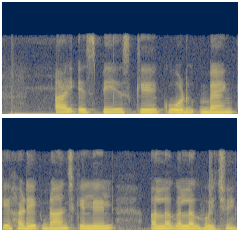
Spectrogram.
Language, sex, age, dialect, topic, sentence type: Magahi, female, 51-55, Western, banking, statement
